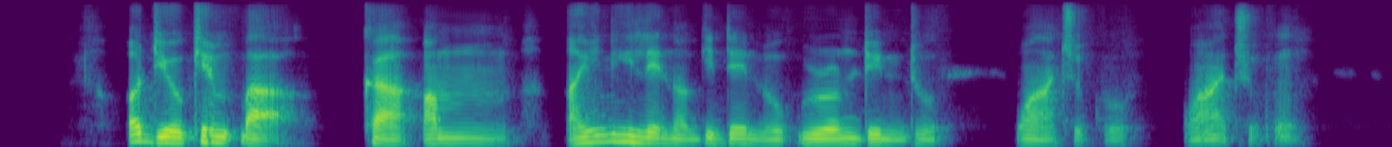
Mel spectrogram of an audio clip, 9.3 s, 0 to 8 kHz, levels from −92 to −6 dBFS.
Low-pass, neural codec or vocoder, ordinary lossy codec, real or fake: 7.2 kHz; codec, 16 kHz, 0.7 kbps, FocalCodec; none; fake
